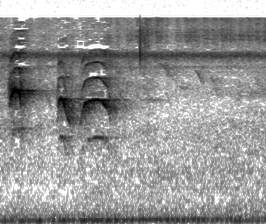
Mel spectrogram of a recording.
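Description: A bird chirping: a quick few short, arched whistled notes in the first second, over a steady low rumble.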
